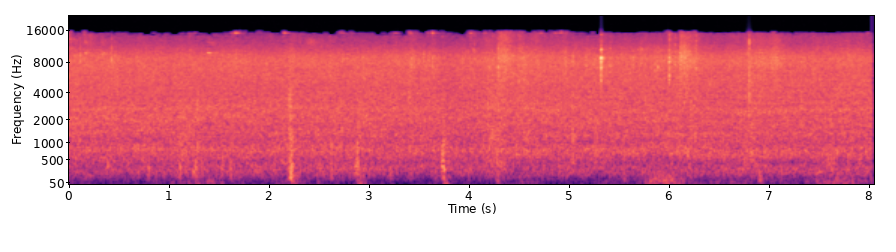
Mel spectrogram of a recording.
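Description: Steady rushing of river rapids, with a few sharp knocks scattered through it, the loudest about two seconds in.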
